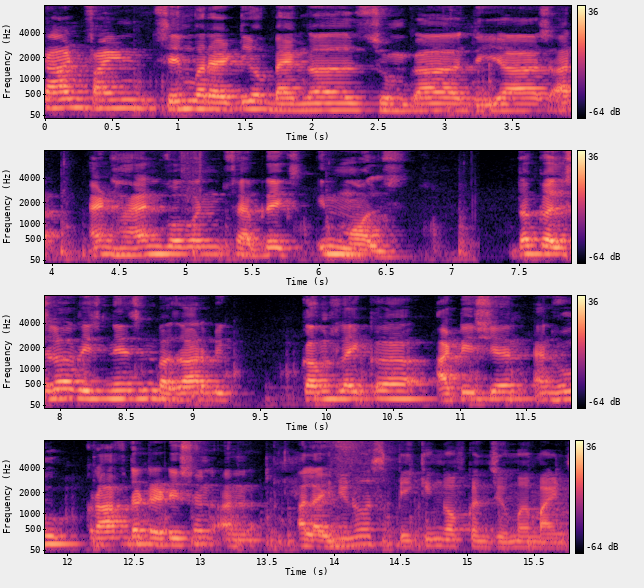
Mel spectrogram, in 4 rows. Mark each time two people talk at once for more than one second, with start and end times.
none

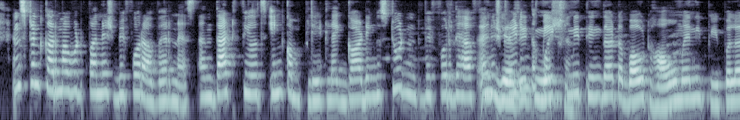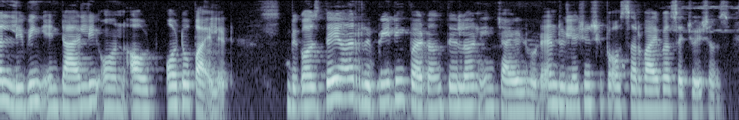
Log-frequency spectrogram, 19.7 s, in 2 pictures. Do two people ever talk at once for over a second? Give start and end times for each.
6.4-7.7

